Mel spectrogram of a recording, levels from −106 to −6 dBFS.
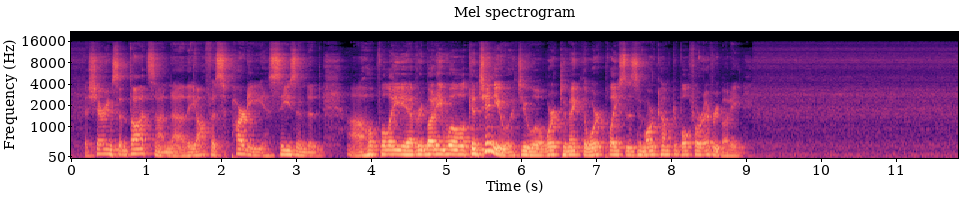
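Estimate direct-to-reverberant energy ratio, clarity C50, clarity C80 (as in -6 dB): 4.0 dB, 9.5 dB, 13.5 dB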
